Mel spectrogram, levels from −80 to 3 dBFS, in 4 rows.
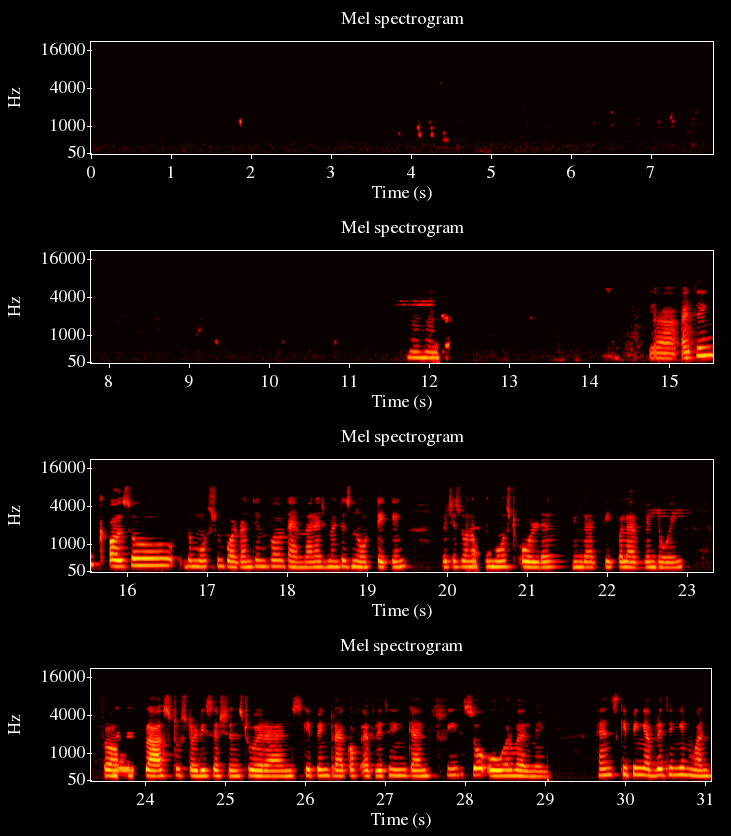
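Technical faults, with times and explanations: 21.27–21.59 s, long network dropout: packets likely stopped arriving after "the most", so the receiver stretched the last sound into a fading buzz, losing 0.3 s before "that people have been".
29.03–29.31 s, phantom power thump: a supply switching on a live input pushed a voltage step through the coupling capacitors, giving a deep thump that decays in 62 ms.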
